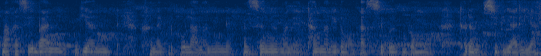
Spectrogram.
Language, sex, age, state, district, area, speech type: Bodo, female, 45-60, Assam, Udalguri, urban, spontaneous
